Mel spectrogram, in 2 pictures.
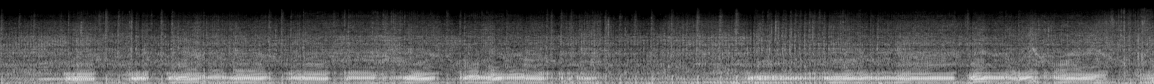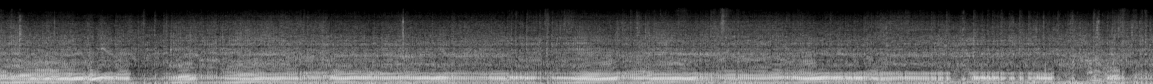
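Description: Tyres crunch over rocks and dirt.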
